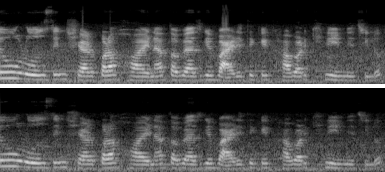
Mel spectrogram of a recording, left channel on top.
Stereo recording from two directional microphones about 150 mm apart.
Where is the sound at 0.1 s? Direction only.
30° left (ahead or behind).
